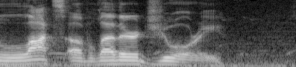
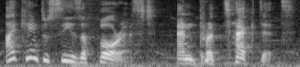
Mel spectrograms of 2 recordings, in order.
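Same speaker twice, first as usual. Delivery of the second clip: earnest, deliberate declaration, pitched up; deadly serious; 6 semitones higher than usual. A narrator's reading. Foreigner on coming to protect the forest, deadly serious. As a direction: declare it as a solemn mission. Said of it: "They sounded deadly serious".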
